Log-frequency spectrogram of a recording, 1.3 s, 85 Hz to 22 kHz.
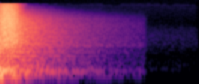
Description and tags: a snare sample I made based off a DM5 and a 707 snare sample as a base alongside lots of processing!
